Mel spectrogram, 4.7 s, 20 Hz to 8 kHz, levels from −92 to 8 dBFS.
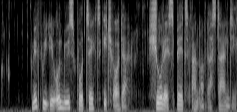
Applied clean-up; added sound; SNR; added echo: neural diffusion model UNIVERSE++.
